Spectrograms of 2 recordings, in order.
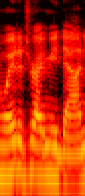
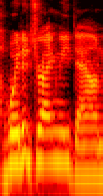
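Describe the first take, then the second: First: Said in the usual way. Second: Louder, higher mock wounded complaint, with a sigh first; hammed-up sulk; mock hurt. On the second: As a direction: play hurt for laughs. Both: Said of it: "I'm joking".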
